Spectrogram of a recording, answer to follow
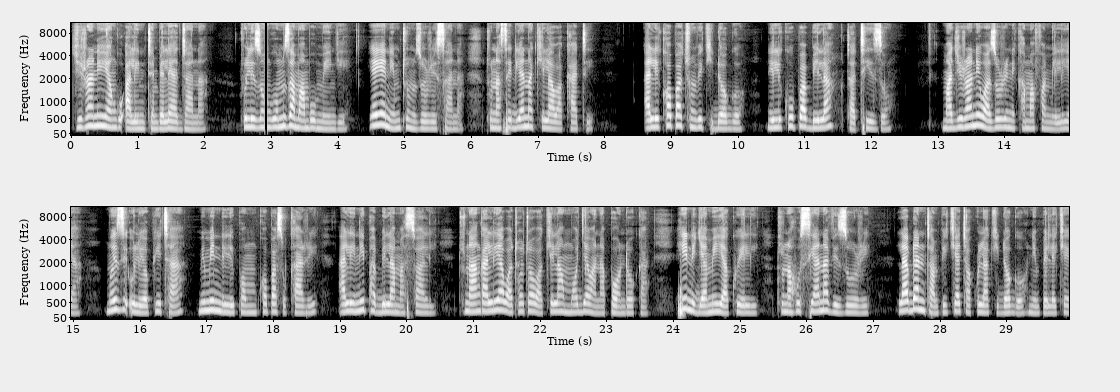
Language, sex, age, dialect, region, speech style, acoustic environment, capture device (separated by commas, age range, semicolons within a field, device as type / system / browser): Swahili, female, 18-24, Kenya - Mombasa, Kenya, relaxed; focused, silence, mobile / Linux / Chrome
